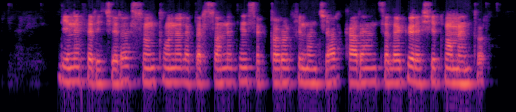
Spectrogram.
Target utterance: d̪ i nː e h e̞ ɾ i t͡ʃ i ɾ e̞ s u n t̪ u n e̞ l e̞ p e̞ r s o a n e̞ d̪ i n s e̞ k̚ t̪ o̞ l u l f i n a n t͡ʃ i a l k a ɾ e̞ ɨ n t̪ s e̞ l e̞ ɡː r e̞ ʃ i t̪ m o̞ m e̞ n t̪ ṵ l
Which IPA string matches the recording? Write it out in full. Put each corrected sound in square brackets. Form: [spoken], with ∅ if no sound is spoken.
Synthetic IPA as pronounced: d̪ i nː e [f] e̞ ɾ i t͡ʃ i ɾ e̞ s u n t̪ u n e̞ l e̞ p e̞ r s o a n e̞ d̪ i n s e̞ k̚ t̪ o̞ [ɾ] u l f i n a n t͡ʃ i a [r] k a ɾ e̞ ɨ n t̪ s e̞ l e̞ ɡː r e̞ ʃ i t̪ m o̞ m e̞ n t̪ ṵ l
